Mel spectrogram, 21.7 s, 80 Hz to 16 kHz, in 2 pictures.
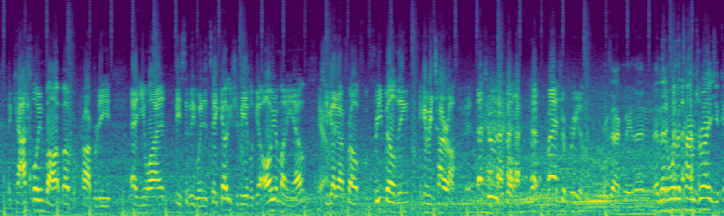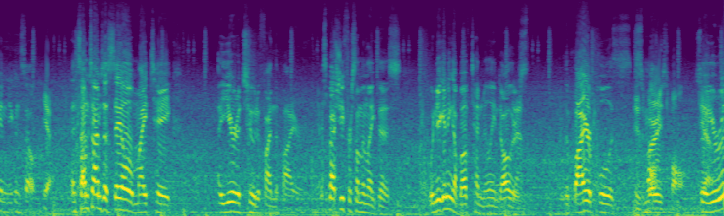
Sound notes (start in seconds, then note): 7.1 chuckles; 9.8 car drives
